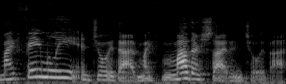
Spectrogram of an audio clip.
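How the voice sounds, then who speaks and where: A moderate pace with a Mexican accent. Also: woman. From Mexico. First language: Spanish. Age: 50s. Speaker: beauty vlogger. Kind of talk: casual vlog monologue.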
